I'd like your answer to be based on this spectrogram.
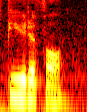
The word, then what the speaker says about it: beautiful: Because the most beautiful, 好 ,most, 一样把什么省略，把尾音 T 给省略，只要发 most 就好， most beautiful, 这样就不要念成 most beautiful, 这样太 K 了。 OK, beautiful, 要念得好听，其实这个字我们讲过很多次咯，在 TI 身上， TI 把它念成 DI, beautiful, 这样就会是好听的，不要念成 beautiful, 也不要念 beautiful, 念 beautiful 的的的。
